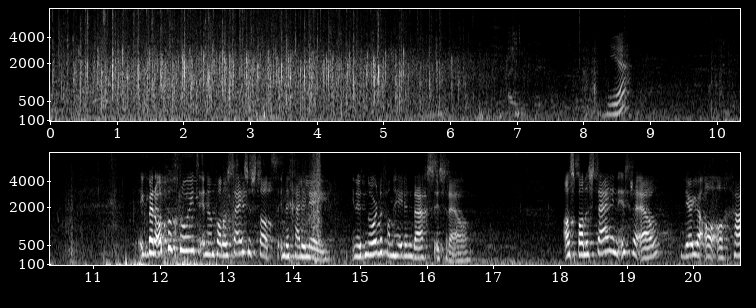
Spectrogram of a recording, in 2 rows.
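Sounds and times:
crowd applause at a Gaza demonstration: 0.0s - 7.4s
noise: 0.0s - 20.7s
speech: 11.8s - 16.8s, 18.1s - 20.7s.

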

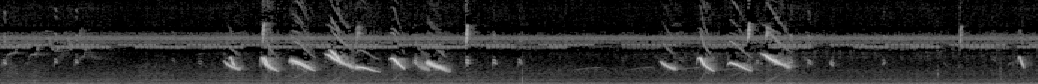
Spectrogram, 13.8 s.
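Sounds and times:
green-winged saltator singing in the bush: 3.0s - 6.4s, 8.7s - 10.9s.

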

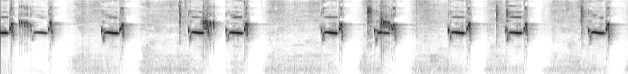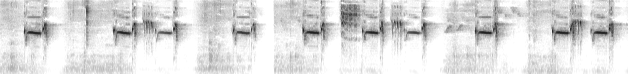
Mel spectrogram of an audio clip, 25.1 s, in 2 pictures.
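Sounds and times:
bird calling with short whistled notes: 0.0s - 1.3s, 2.0s - 2.6s, 3.7s - 5.2s, 6.4s - 8.1s, 8.9s - 10.7s, 11.6s - 12.4s, 13.0s - 13.7s, 14.8s - 16.3s, 17.2s - 23.0s, 23.6s - 25.1s.

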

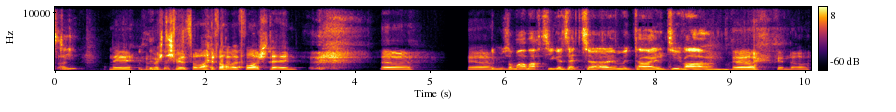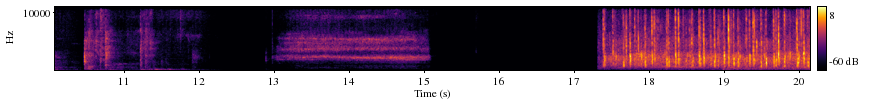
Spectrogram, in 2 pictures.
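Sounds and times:
speech: 0.0s - 3.7s, 4.4s - 4.9s, 5.5s - 10.6s
applause in parliament: 17.3s - 20.1s.

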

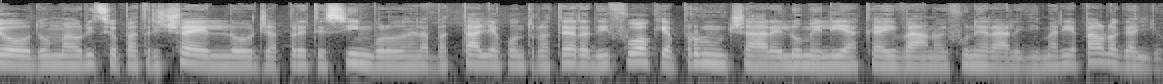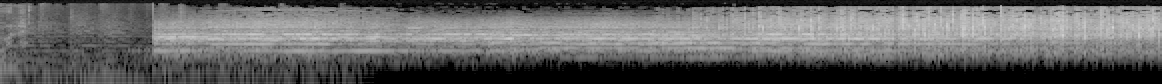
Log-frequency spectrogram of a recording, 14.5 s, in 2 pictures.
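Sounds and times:
speech: 0.0s - 7.5s
church bell ringing: 8.2s - 13.5s
long applause: 11.2s - 14.5s.

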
